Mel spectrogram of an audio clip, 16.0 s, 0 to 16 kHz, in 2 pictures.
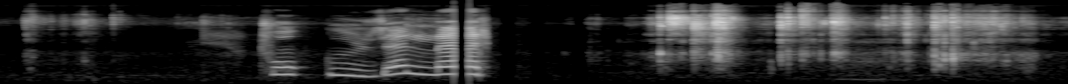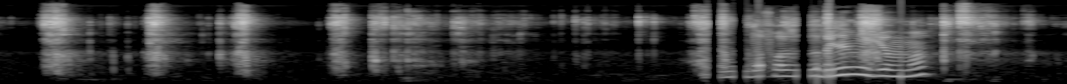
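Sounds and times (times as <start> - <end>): slime crackling and crunching: 4.8 - 13.4, 14.3 - 16.0.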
